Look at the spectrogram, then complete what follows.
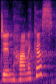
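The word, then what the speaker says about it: Dindshenchas: Shall we say, if you are so inclined, the kind of the lore of place names in medieval Ireland is called Dinhanicus. It's spelled not like it's pronounced. It's D-I-N-D-S-H-E-N-C-H-A-S.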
